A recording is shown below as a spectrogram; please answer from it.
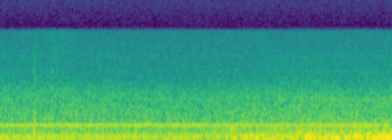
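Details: Chevrolet Camaro ZLE brake noise: a steady low hum ringing over the car's rumble, growing slightly louder toward the end; cause unknown.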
